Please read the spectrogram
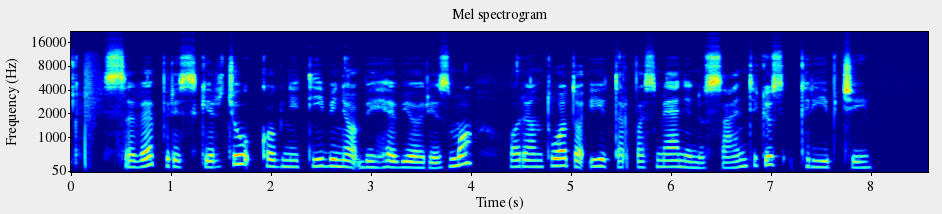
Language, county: Lithuanian, Vilnius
